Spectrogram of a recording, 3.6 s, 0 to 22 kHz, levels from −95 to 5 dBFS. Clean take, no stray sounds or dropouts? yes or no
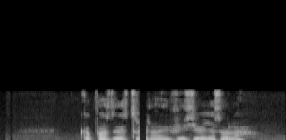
no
